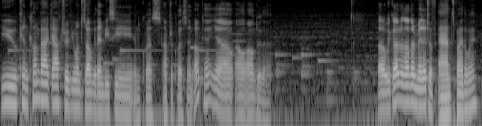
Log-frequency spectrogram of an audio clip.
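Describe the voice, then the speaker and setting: A man's voice: lowish voice, lively intonation, moderate pace, a little mellow, faint music behind. A man giving casual live reaction commentary as a game streamer.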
